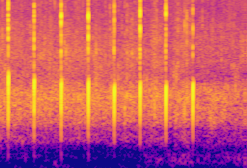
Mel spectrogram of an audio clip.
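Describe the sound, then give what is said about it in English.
Congregation applauding, heard as a faint, steady run of evenly spaced claps, about eight in a regular rhythm. “So if you would, put your hands together and welcome them into our time of study here today.”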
